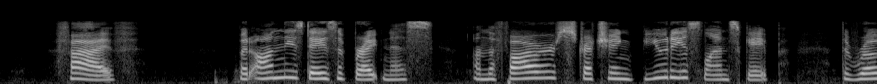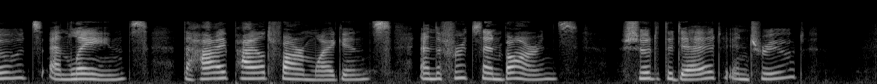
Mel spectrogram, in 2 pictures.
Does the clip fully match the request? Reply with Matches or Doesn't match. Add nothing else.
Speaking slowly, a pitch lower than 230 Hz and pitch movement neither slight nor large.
Doesn't match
